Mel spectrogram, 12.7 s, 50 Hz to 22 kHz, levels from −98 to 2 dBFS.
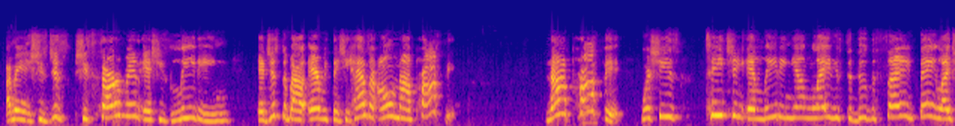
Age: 30-49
